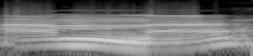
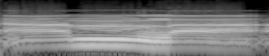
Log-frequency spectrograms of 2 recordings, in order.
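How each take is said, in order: First: The n sound is held and doubled. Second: The n is followed by an l sound. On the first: The speaker calls it right. "সুকুনের পরে তাসদীদ আসলে আর সুকুন পড়া যায় না, তাসদীদই পড়তে হয়" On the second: The speaker calls it wrong. "অনেকে পড়ে দেখছি আনলা বলে"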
